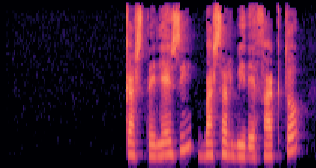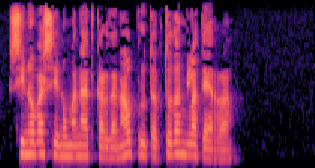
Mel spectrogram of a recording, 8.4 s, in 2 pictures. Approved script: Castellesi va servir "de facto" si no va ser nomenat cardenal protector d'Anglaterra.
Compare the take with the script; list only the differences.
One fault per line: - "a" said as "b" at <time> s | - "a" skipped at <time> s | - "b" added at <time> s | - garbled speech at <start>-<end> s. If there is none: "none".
none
